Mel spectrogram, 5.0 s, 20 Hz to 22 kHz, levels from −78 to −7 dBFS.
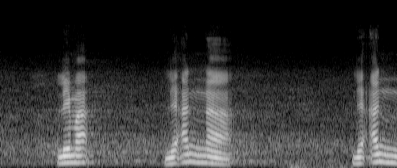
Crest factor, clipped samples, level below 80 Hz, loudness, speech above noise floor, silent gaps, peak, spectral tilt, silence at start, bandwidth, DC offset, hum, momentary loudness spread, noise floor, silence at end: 18 dB; under 0.1%; -56 dBFS; -23 LUFS; 20 dB; none; -6 dBFS; -6.5 dB/octave; 0 s; 12 kHz; under 0.1%; none; 22 LU; -42 dBFS; 0 s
